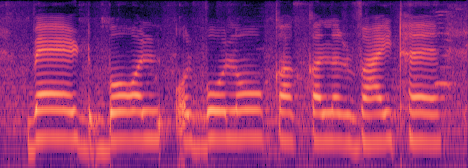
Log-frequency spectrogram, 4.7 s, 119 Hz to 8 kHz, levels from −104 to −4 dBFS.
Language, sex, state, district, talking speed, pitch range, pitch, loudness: Hindi, female, Bihar, Saran, 100 wpm, 235-250 Hz, 240 Hz, -29 LUFS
